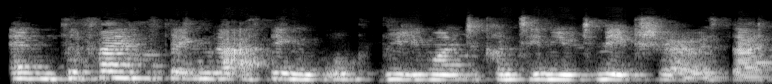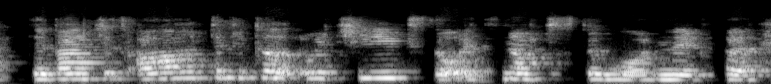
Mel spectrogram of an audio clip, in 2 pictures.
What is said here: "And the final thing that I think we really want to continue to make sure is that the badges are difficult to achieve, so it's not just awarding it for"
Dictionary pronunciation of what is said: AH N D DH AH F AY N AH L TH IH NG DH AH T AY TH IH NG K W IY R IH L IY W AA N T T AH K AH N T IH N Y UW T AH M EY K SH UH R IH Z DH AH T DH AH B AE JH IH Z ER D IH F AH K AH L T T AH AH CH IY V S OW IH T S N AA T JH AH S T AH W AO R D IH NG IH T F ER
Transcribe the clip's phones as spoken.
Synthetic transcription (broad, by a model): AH N DH AH F AY N L TH IH NG DH AH T AY TH IH NG K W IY R IH L IY W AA N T T AH K AH N T IH N Y UW T AH M EY K SH UH R IH Z DH AH T DH AH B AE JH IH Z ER D IH F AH K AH L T T AH AH CH IY V S OW IH T S N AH T JH AH S T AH W AO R D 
